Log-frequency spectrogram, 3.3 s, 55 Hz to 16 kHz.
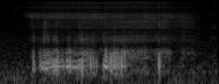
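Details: Snoring from a sleeping 3½-year-old rescued female Dorkie (dachshund–yorkie mix) that sleeps with one eye open: two rough, rattling snore breaths with a soft snort between them.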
